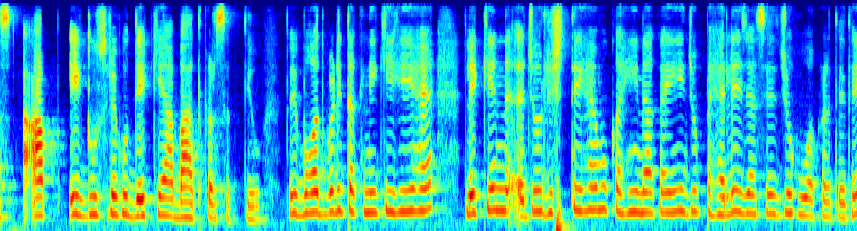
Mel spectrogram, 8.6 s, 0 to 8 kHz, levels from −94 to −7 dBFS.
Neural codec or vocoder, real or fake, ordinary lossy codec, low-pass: vocoder, 44.1 kHz, 128 mel bands, Pupu-Vocoder; fake; none; 7.2 kHz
